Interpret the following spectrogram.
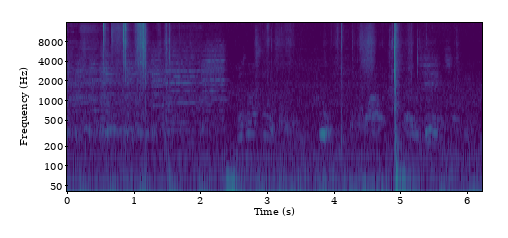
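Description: Quiet handling of trading cards at a table: a few faint clicks and one sharper click about five seconds in, over faint background music.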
